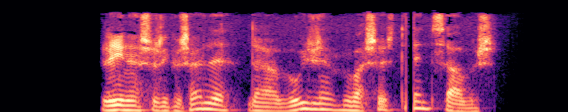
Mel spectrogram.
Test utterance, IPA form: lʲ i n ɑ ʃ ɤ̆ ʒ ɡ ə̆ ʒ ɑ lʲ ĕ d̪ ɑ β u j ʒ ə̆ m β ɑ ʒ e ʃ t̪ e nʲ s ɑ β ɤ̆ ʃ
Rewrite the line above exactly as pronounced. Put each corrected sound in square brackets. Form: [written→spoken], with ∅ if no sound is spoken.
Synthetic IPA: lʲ i n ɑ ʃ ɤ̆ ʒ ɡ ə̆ ʒ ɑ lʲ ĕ d̪ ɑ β u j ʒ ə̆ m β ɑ [ʒ→ʃ] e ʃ t̪ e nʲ s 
